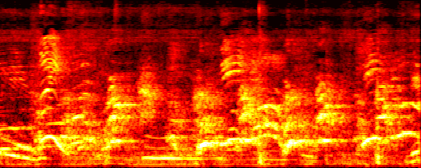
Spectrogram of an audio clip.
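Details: Teacup Pomeranian stud dog at Bugallion, Pangasinan, giving short, sharp yapping barks roughly every half second, with people talking loudly throughout.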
